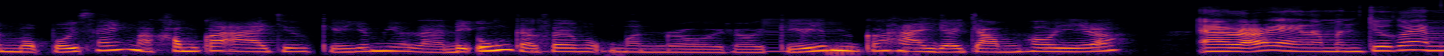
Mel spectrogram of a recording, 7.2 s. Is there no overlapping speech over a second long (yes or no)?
yes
